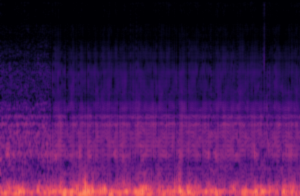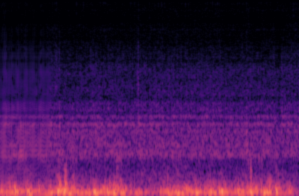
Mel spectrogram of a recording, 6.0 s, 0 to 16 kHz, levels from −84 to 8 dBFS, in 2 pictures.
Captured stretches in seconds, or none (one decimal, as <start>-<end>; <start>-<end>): 0.0-0.5; 3.5-6.0

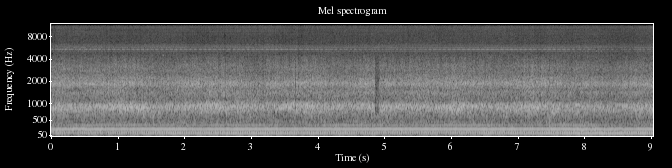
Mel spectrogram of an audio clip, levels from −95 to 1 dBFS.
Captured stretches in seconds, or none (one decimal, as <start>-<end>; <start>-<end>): 0.8-7.9; 8.6-9.0

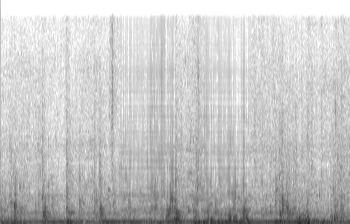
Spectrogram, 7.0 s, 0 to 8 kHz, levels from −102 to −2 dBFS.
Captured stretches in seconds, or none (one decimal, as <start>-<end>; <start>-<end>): 0.0-2.4; 3.5-4.0; 5.0-7.0

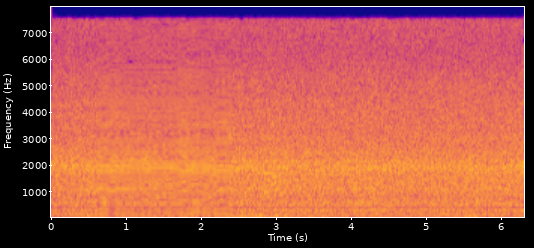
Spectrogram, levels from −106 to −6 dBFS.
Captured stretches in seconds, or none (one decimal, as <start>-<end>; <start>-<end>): 0.0-0.6; 2.4-6.3

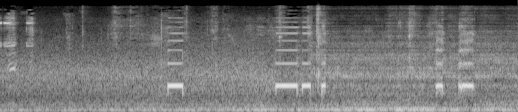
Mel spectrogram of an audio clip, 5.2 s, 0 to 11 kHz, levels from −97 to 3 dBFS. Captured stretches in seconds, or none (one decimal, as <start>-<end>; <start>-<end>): 0.0-3.1

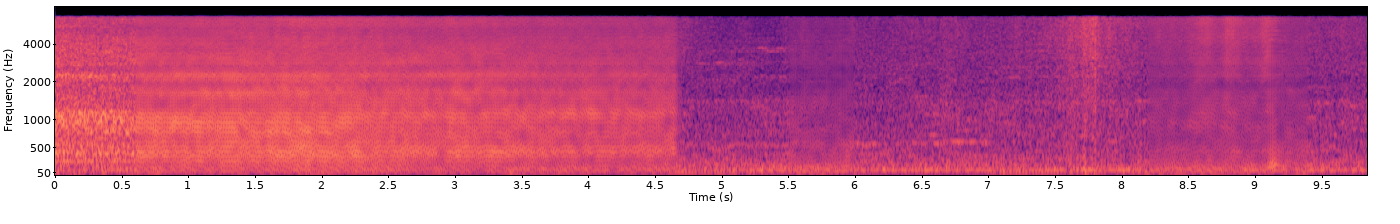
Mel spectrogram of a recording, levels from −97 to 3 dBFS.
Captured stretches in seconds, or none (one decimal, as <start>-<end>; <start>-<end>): 0.0-0.6; 4.7-5.5; 6.0-8.2; 9.4-9.8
